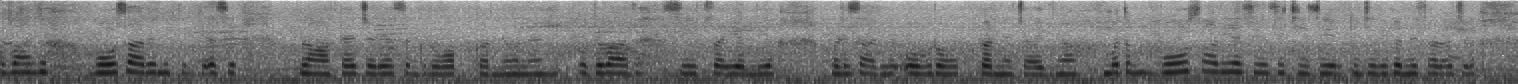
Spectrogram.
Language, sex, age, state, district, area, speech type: Dogri, female, 18-30, Jammu and Kashmir, Samba, rural, spontaneous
